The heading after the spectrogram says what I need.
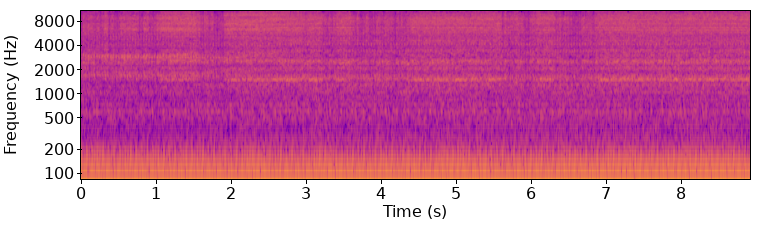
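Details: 2015 Nissan Juke Nismo RS, 112,000 miles, at idle: a faint static-like hissing rattle that first seemed like a vacuum leak, but everything is tight and the car drives well; the timing chain is suspected.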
